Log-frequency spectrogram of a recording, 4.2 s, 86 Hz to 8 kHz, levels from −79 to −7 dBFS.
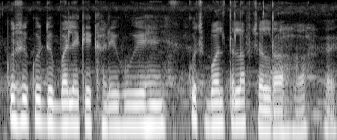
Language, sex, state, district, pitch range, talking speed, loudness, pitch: Hindi, male, Uttarakhand, Uttarkashi, 130-145 Hz, 170 wpm, -15 LUFS, 135 Hz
